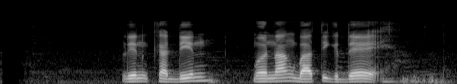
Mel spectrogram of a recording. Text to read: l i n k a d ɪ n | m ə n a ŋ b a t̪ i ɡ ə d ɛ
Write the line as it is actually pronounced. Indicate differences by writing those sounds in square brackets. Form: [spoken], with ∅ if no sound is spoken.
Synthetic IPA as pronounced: l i n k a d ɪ n | m ə n a ŋ b a t̪ i ɡ ə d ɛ

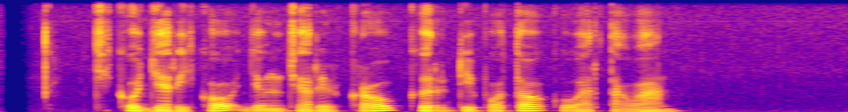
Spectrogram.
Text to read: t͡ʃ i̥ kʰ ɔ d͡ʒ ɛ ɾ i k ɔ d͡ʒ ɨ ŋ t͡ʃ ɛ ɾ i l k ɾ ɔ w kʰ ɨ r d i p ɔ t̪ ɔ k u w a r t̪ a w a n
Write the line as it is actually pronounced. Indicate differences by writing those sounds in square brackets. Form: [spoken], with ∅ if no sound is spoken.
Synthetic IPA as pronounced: t͡ʃ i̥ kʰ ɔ d͡ʒ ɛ ɾ i k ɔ d͡ʒ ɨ ŋ t͡ʃ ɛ ɾ i [r] k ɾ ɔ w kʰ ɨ r d i p ɔ t̪ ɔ k u w a r t̪ a w a n

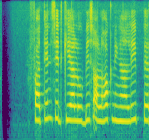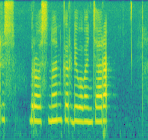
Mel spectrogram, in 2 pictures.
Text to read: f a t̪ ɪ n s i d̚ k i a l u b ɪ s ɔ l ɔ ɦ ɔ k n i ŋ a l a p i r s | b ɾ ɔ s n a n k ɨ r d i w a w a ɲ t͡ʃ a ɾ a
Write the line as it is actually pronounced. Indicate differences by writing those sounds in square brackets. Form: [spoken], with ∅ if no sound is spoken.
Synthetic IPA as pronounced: f a t̪ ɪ n s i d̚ k i a l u b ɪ s ɔ l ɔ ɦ ɔ k n i ŋ a l [i] p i r s | b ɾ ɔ s n a n k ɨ r d i w a w a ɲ t͡ʃ a ɾ a

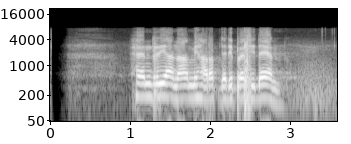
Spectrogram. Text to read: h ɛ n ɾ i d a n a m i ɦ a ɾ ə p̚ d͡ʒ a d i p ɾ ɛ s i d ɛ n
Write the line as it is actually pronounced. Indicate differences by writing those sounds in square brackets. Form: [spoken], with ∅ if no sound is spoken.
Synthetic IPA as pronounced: h ɛ n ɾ i [∅] a n a m i ɦ a ɾ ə p̚ d͡ʒ a d i p ɾ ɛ s i d ɛ n

